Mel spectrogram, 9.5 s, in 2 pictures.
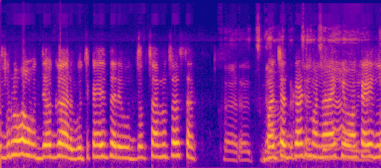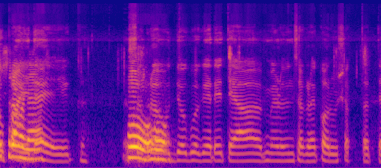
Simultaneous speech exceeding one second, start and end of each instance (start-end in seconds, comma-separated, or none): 3.3-5.2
